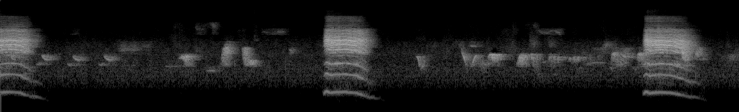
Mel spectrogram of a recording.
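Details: A hungry female Long-eared Owl at the nest with three week-old chicks, filmed at night in late May, gives a harsh, hoarse, squealing call about every three seconds, begging food from her late-returning mate, with faint high twittering between calls.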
